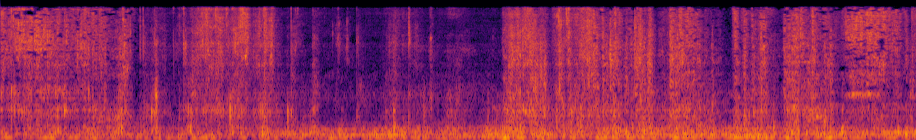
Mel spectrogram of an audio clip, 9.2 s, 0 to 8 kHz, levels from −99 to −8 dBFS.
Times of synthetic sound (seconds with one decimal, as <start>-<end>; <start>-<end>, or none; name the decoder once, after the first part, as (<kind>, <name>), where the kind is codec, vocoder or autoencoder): 1.4-5.9 (codec, HILCodec)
